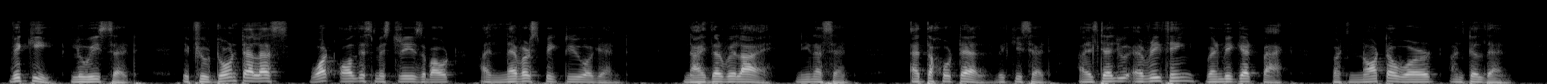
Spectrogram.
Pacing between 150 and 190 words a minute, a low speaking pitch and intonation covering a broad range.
No: average, 170 wpm; low, 120 Hz; average, 4.1 semitones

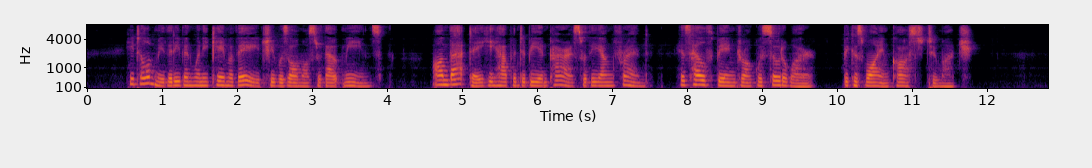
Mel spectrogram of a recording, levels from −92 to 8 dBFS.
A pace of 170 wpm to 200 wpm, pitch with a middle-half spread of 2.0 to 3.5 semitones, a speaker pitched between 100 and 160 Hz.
No: average, 185 wpm; average, 2.8 semitones; medium, 170 Hz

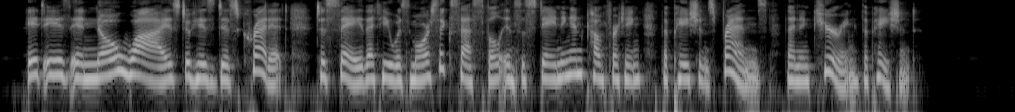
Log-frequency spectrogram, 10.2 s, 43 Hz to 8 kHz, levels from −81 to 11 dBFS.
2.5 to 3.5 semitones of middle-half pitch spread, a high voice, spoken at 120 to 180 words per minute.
Yes: average, 3.0 semitones; high, 200 Hz; average, 160 wpm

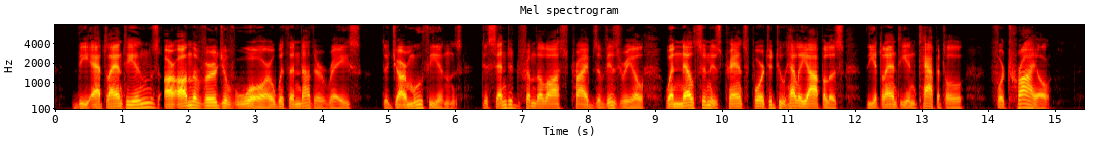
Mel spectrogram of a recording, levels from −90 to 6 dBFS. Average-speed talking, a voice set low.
No: slow, 120 wpm; very low, 95 Hz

